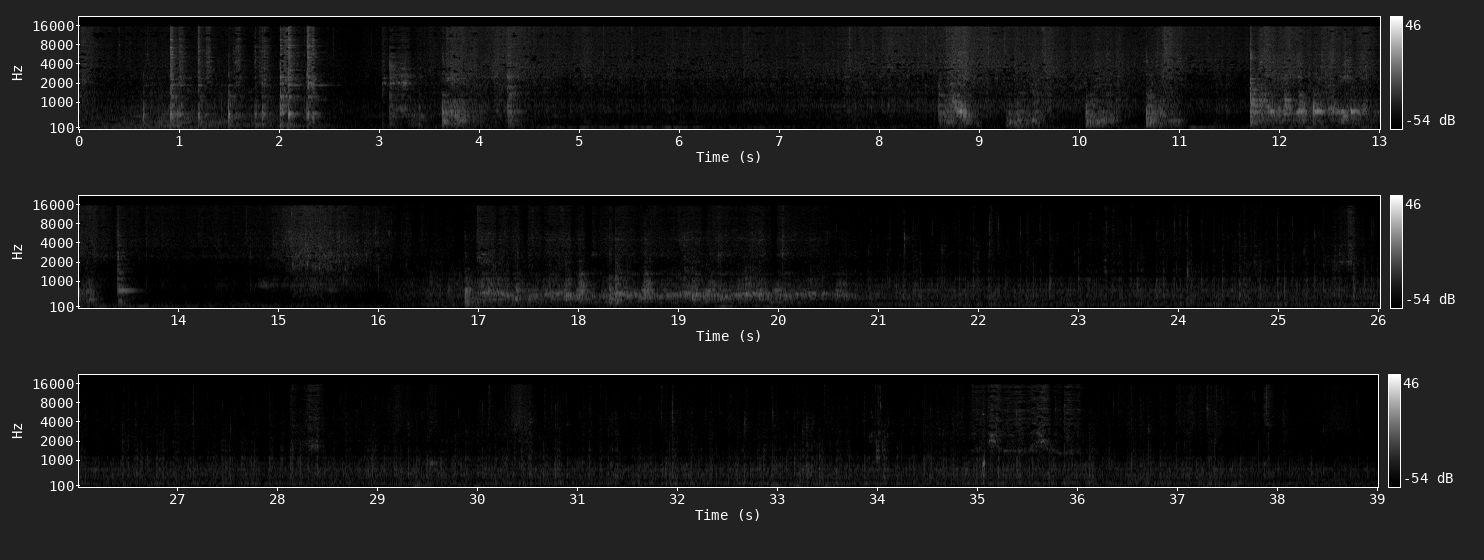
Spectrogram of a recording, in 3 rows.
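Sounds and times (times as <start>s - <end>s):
metal spoon stirring in pan: 0.0s - 4.7s, 7.7s - 13.7s, 14.8s - 20.9s, 34.8s - 36.4s
water hitting hot pan: 0.0s - 5.2s, 6.7s - 13.8s, 29.4s - 38.3s
gravy simmering: 0.0s - 39.0s.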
